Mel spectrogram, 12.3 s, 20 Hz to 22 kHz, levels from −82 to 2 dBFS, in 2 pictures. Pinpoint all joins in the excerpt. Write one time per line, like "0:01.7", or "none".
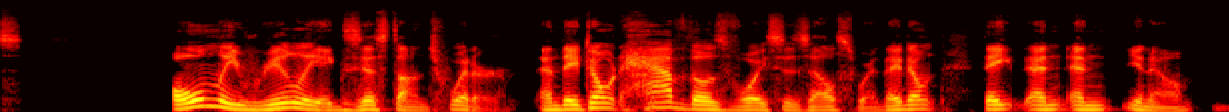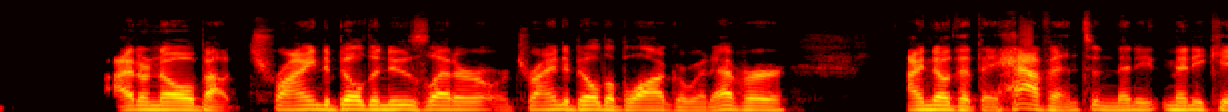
none

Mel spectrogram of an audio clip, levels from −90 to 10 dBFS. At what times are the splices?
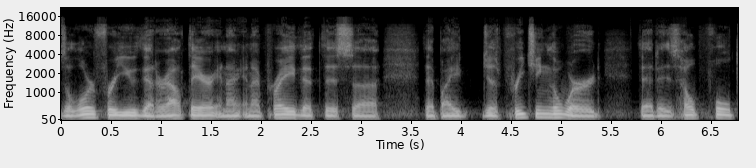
none

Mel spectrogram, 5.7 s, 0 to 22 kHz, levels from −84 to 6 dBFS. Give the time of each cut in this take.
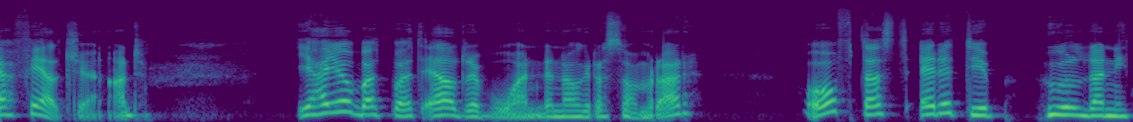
none

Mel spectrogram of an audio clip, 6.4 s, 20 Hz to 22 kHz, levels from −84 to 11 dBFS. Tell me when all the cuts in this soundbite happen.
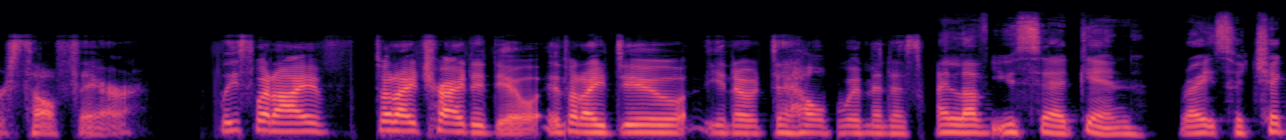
0:01.3
0:01.9
0:02.8
0:03.4
0:04.2
0:04.6
0:05.0
0:05.4

